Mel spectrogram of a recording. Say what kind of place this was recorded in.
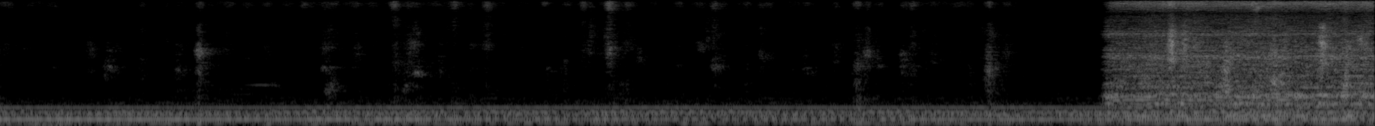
restroom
